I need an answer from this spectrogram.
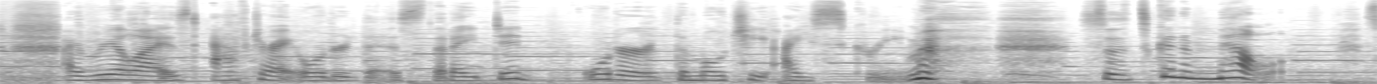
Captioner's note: laughs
